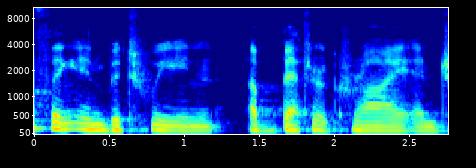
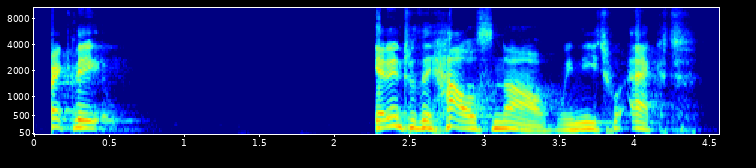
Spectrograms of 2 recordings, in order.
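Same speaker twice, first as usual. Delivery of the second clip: loud, high-pitched barking delivery; 6 semitones higher, 5 dB louder than usual. Running the game, the narrator voices Mother Cecilia in her barking voice. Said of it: "the barking voice of Mother Cecilia".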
